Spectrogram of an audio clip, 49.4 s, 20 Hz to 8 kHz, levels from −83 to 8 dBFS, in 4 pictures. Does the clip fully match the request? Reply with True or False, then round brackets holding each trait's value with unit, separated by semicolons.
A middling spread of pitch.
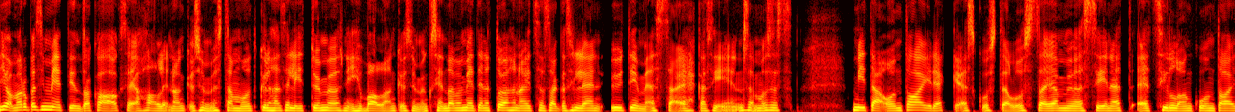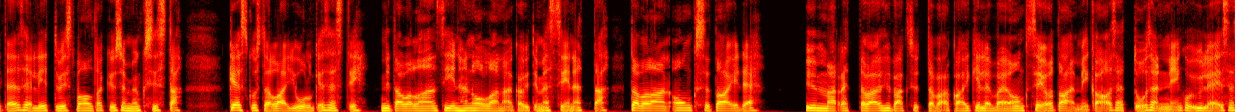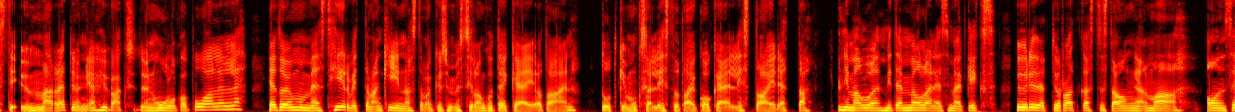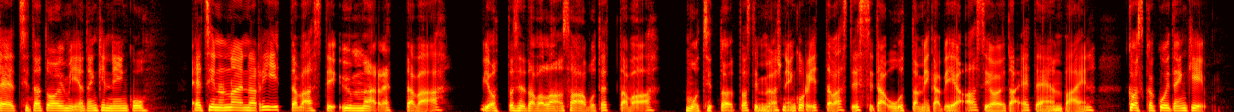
False (2.1 semitones)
